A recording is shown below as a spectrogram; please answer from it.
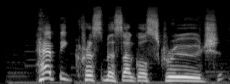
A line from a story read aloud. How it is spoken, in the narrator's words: the fool called out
